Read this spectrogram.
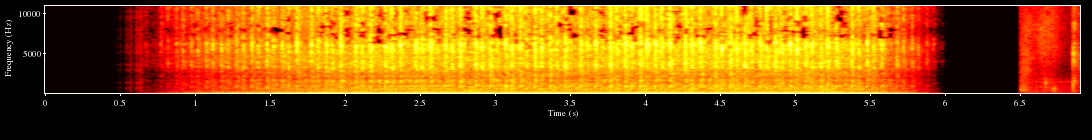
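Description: A motorcycle engine rumbles loudly at idle, close by.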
